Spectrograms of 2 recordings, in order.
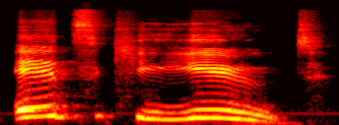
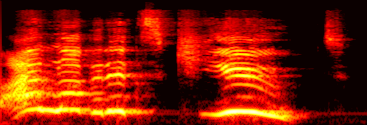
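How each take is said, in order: First: Said in the usual way. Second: Squealed high and loud, delighted; cute, cute, cute!; gushing. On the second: Real, not acted. Gushing to the co-host about his accent, squealing.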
